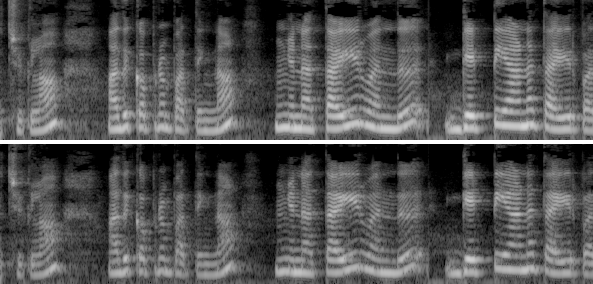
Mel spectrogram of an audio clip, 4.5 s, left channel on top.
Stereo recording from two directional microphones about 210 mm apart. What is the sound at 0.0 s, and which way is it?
Speech, 50° left (ahead or behind).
